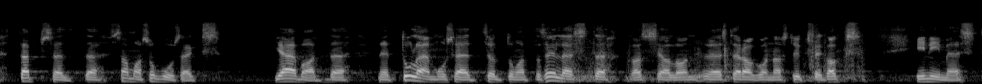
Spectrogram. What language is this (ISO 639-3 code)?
est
